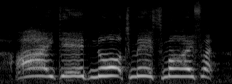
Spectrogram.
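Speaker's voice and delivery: shrill, very loud, high bellow, every word stretched. Retelling a phone call with a mother who cannot hear: retelling a scream down the phone. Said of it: "I'm literally just screaming down the phone".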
